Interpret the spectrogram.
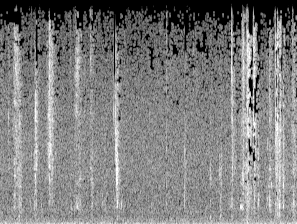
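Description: Close-up eating sounds of someone nibbling and chewing a piece of fried chicken: faint, scattered crunches and mouth clicks, one sharper crunch about two seconds in and several more near the end, over a low steady hum.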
